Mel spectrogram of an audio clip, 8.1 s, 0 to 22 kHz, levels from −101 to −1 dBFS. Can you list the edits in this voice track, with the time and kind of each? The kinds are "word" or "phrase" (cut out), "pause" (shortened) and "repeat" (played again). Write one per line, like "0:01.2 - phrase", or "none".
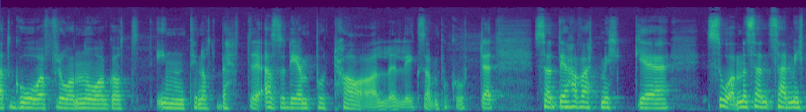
none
